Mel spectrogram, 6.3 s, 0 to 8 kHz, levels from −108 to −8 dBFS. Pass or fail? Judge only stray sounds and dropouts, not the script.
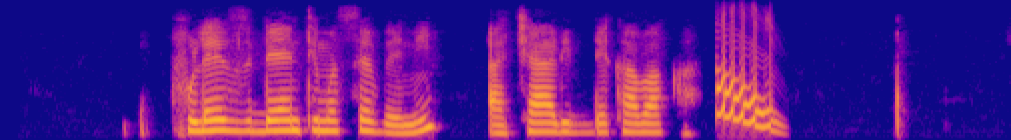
fail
